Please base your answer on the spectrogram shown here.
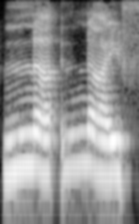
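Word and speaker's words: knife: निकालता है ओके बेटा कभी भी आप देखोगे जैसे कि नाइफ है नाइफ का स्पेलिंग देखिए के एन के पास आ रहा है तो के का साउंड ही आ रहा है जो कि क क है नाइफ नाइफ ऐसे ही आ रहा है तो के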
